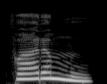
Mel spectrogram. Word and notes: ಫಾರಮ್ಮು: prārammu

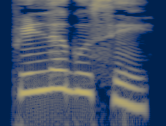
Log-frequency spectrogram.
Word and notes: ಪೊಳಕಿಸು: poḷakisu

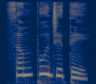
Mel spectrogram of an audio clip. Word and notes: ಸಂಪೂಜಿತೆ: sampūjite

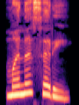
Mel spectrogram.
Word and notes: ಮನಸರಿ: kannada

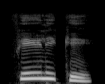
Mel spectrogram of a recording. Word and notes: ಫಲ್ಗು: kannada

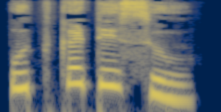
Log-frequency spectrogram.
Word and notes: ಉದ್ಘಟಿಸು: udghaṭisu

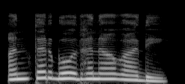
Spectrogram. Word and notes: ಅಂತರ್ಬೋಧನಾವಾದ: antarbōdhanā vāda

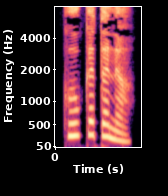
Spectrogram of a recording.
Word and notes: ಕಾಕತನ: kākatana

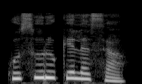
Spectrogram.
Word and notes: ಕುಸುರುಕೆಲಸ: kusuru kelasa

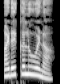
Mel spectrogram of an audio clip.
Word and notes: ಅಡೆಕಲುವಣ: kannada

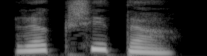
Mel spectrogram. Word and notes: ರಕ್ಷಿತ: rakṣita

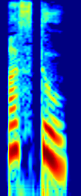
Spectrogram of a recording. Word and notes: ಅಸಾಧು: Kannada

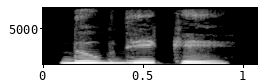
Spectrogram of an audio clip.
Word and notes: ದುಗ್ಧಿಕೆ: dugdhike

